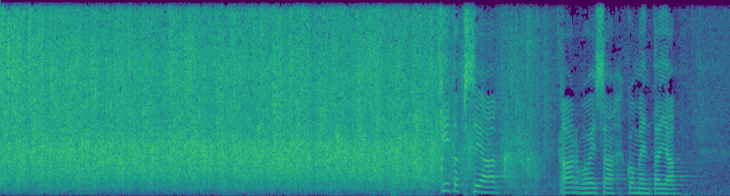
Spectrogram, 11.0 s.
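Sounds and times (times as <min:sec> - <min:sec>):
audience applause after a talk on submarines: 0:00.0 - 0:08.2
speech: 0:06.8 - 0:10.3.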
